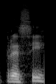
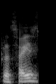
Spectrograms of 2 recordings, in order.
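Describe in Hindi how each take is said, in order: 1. इस शब्द का अंत 'see' ध्वनि से होता है। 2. इस शब्द का अंत 'size' ध्वनि से होता है। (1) "प्रेसी है सही उच्चारण" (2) "ये प्रिसाइज नहीं है"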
